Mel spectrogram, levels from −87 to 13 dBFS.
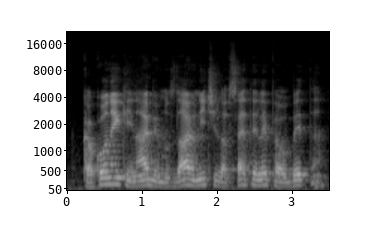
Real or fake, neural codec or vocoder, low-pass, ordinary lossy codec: real; none; 19.8 kHz; none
